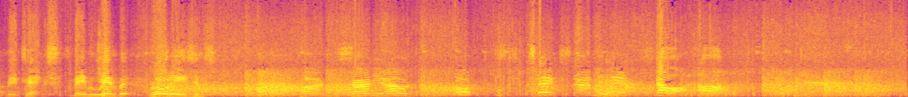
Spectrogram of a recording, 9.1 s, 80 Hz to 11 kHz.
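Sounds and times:
speech: 0:00.1 - 0:07.5
gunfire in a shootout with road agents: 0:01.0 - 0:09.0.

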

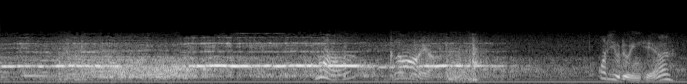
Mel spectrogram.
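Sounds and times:
train gaining speed rumbling along the rails: 0:00.0 - 0:06.8
speech: 0:06.1 - 0:06.8.

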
